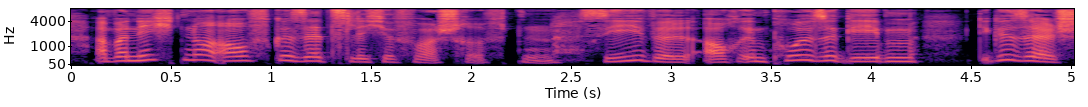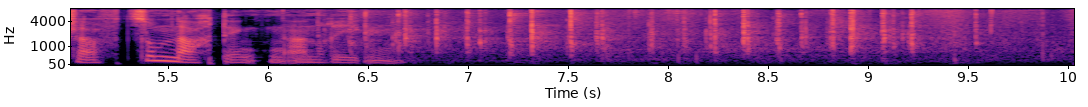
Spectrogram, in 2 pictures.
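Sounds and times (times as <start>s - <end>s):
speech: 0.1s - 6.9s
typing on a computer keyboard in an office in Celle: 6.1s - 10.0s.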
